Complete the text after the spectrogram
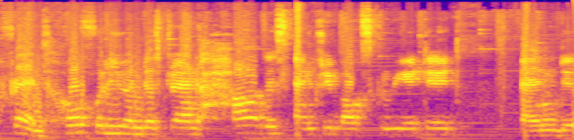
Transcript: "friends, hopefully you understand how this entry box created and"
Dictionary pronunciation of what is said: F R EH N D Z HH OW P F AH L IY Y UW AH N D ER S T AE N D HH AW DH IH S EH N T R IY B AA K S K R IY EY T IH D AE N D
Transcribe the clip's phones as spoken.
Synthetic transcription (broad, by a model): F R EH N D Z HH OW P F AH L IY Y UW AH N D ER S T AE N D HH AW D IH S EH N T R IY B AA K S K R IY EY T IH D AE N D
